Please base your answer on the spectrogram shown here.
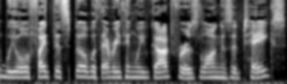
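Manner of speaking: ordinary delivery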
